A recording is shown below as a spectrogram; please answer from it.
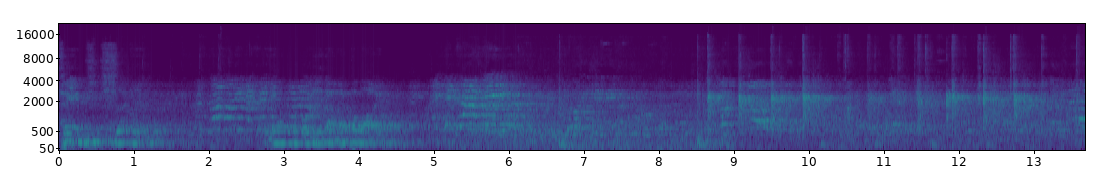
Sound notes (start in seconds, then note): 8.6 yells and clapping from audience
